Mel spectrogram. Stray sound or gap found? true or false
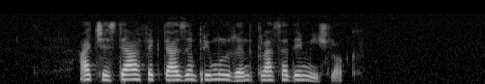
false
